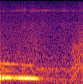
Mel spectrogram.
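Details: Furry kitten, trying to get away with a toy and responding to threats, gives one short, low, owl-like hooting note that fades within half a second, in a quiet indoor room.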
